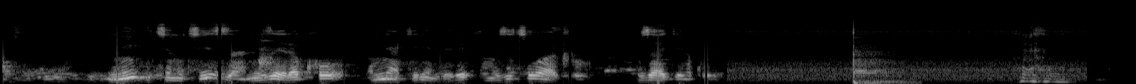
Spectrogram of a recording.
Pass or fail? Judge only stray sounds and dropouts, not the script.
fail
